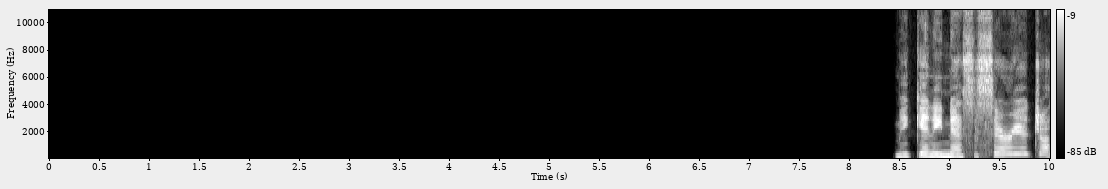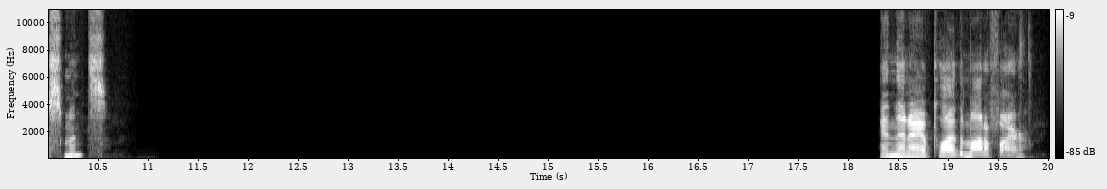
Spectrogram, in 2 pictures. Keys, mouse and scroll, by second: 2.2 click, 6.1 scroll down 1, 7.2-8.2 scroll up 1, 8.2 g, 9.2 x, 12.0 click, 12.3 s, 13.5 click, 13.7 g, 14.2 z, 15.4 click, 15.6 g, 15.7 x, 16.9 click.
